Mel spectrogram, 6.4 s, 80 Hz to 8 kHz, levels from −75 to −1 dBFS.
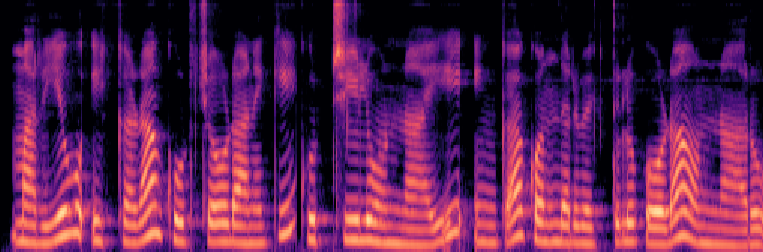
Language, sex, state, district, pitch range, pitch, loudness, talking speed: Telugu, female, Andhra Pradesh, Visakhapatnam, 195-235 Hz, 215 Hz, -16 LUFS, 95 wpm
